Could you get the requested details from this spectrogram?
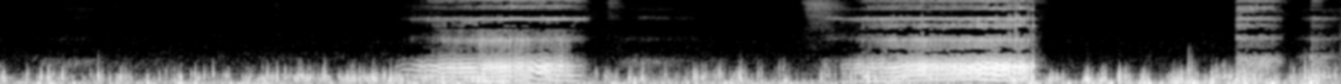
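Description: Two long, rattling snores on the in-breath, about four seconds apart, over a noisy background.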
